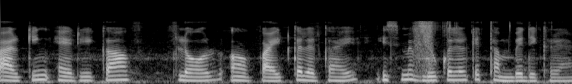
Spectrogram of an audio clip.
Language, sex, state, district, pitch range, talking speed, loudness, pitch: Hindi, female, Chhattisgarh, Rajnandgaon, 175-205 Hz, 170 wpm, -19 LUFS, 185 Hz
